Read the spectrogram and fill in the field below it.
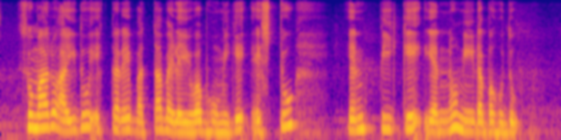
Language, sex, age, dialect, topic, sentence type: Kannada, female, 41-45, Coastal/Dakshin, agriculture, question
